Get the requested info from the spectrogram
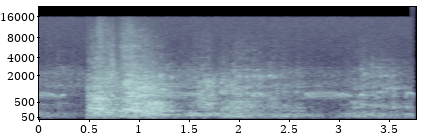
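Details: African lions fighting on the African savanna, a sudden harsh roar bursting out after a short quiet moment and holding for about a second, then dropping into lower, trailing growls.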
